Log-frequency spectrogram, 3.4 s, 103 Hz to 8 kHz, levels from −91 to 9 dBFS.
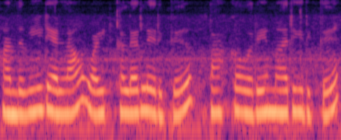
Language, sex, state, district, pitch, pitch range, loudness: Tamil, female, Tamil Nadu, Nilgiris, 245 Hz, 235-250 Hz, -13 LUFS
